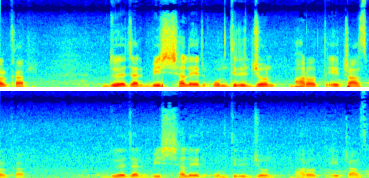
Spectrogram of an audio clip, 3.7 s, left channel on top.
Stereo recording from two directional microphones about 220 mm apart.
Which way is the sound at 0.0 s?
50° left (ahead or behind).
